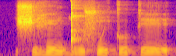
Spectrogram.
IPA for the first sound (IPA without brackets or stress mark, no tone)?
ʃ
